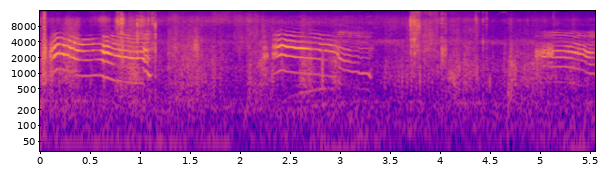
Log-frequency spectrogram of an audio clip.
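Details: Cats checked after a typhoon in early October 2014, calling outdoors; three clear, drawn-out meows, each bending up then sliding down in pitch, about two seconds apart, with light rustling beneath.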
